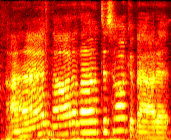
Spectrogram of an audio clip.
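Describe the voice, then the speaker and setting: In a put-on character voice, a man talks high and fairly slowly with very wide pitch swings, against clear background noise. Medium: actual play. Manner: evasive, teasing.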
